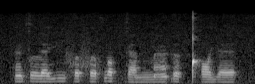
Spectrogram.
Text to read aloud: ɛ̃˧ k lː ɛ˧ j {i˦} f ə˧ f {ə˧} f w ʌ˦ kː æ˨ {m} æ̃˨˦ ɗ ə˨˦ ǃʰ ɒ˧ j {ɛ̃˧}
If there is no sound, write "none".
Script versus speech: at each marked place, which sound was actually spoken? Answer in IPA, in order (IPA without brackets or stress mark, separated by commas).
i˦˨, ə˧, mː, ɛ˧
